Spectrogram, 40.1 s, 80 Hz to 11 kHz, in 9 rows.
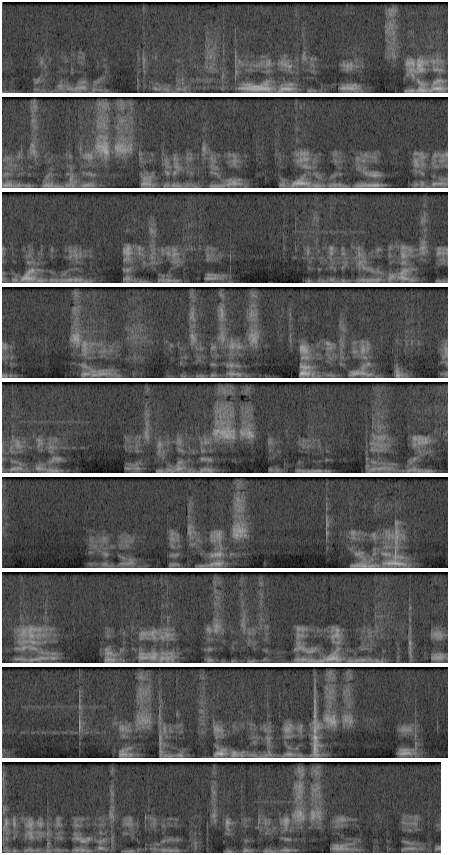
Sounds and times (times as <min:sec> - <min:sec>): Speech: 0:00.0 - 0:22.4, 0:23.1 - 0:24.8, 0:25.7 - 0:31.4, 0:32.3 - 0:40.0
Inside, small room: 0:00.0 - 0:40.0.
